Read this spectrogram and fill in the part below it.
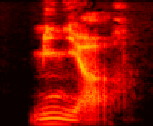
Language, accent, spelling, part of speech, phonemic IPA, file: French, France, mignard, adjective, /mi.ɲaʁ/, LL-Q150 (fra)-mignard.wav
- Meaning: 1. graceful, delicate 2. cute 3. kind, affectionate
